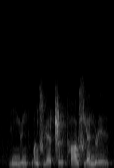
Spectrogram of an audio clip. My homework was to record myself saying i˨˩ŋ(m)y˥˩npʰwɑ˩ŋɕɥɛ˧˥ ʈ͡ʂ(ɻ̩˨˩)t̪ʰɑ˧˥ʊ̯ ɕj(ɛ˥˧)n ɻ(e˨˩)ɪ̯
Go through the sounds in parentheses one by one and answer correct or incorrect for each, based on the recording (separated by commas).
correct, correct, correct, incorrect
